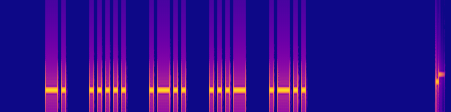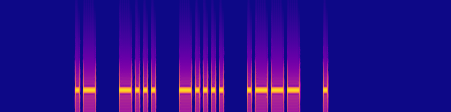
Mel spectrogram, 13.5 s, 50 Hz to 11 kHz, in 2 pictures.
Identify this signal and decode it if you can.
Morse code, heard as a keyed tone, about 20 wpm, spaced as for 14 wpm, 700 Hz. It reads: N5LVL AB6JE
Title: 207 Lesson 33g - Letter j - Call Signs 20wpm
